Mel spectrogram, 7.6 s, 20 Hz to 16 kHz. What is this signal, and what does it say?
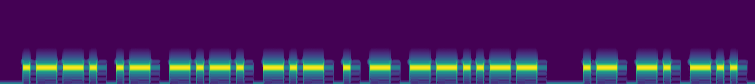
Morse code, heard as a keyed tone, about 18 wpm, 750 Hz. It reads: PACKET, AND
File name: Morse / 18WPM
